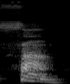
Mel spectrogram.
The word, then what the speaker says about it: psalm: Why this is psalm? The p is silent.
